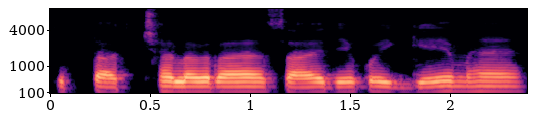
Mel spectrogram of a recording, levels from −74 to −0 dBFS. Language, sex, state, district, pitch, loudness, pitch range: Hindi, male, Uttar Pradesh, Jyotiba Phule Nagar, 130 Hz, -15 LUFS, 125-130 Hz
